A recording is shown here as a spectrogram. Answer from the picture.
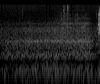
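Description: Near silence: a faint steady hiss of room tone, with no distinct sound.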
